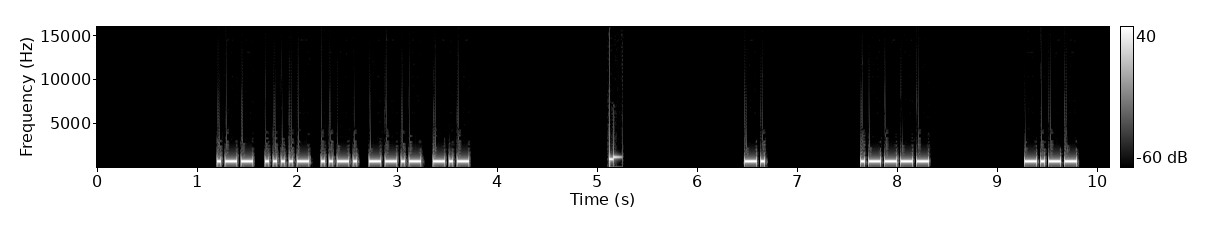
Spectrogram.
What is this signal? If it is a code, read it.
Morse code, heard as a keyed tone, about 30 wpm, spaced as for 16 wpm, 700 Hz. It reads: W4FQK N1Y
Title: USA Call Signs - 5 Characters - 8x Character Spacing - 30wpm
